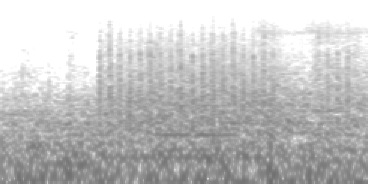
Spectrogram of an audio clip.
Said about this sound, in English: Obviously, around the corner, there's gunfire.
